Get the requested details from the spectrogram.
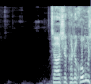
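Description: A young man speaks loudly.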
